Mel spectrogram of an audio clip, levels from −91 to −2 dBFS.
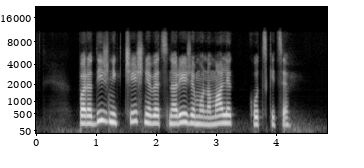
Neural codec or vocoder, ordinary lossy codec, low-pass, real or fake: codec, 24 kHz, 0.9 kbps, DualCodec; Opus, 64 kbps; 10.8 kHz; fake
